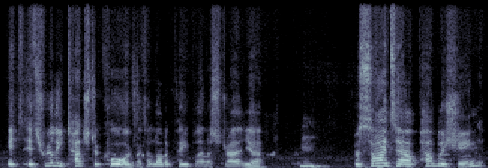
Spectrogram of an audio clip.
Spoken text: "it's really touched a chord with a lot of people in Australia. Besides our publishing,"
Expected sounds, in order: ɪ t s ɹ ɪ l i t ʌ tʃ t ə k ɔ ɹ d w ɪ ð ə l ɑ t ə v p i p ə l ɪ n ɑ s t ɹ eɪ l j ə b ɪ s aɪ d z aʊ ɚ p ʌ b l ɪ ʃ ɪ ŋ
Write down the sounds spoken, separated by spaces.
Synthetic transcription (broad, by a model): ɪ t s ɹ ɪ l i t ʌ tʃ t ə k ɔ ɹ d w ɪ ð ə l ɑ t ə v p i p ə l ɪ n ɑ s t ɹ eɪ l j ə b ɪ s aɪ d z aʊ ɚ p ʌ b l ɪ ʃ ɪ ŋ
